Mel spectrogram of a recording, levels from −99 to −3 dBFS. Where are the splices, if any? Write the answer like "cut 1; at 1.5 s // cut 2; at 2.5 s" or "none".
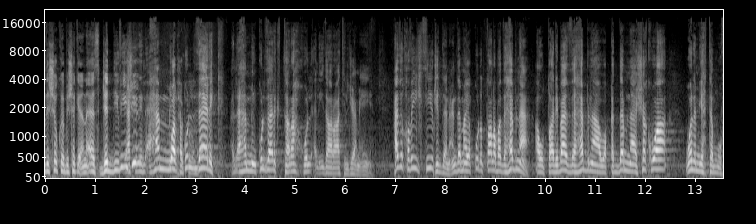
cut 1; at 1.1 s // cut 2; at 1.5 s // cut 3; at 3.6 s // cut 4; at 6.6 s // cut 5; at 7.8 s // cut 6; at 9.7 s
